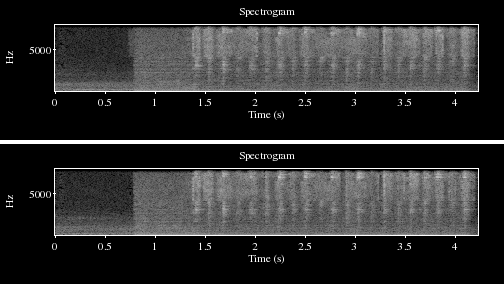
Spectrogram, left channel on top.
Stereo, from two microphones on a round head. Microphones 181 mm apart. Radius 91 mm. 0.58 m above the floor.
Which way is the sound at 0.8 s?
5° right (ahead or behind).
